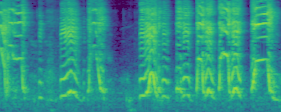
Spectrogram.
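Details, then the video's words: Liza, a female Alaskan Malamute in a good mood, puts on a little vocal show indoors: a run of short, bending, harmonic yodels and woos, rising and falling, about seven in four seconds with brief pauses between. "Alaskan Malamute is howling and then squeaking with her toy"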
